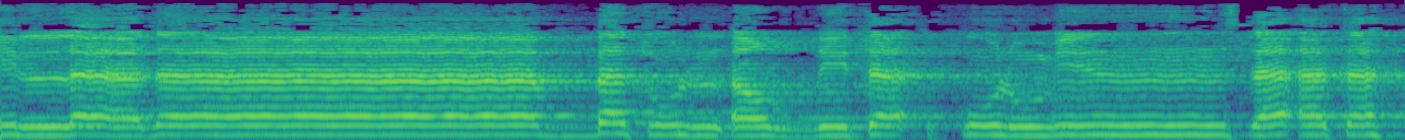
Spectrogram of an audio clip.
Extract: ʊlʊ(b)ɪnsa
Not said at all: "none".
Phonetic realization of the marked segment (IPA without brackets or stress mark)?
m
